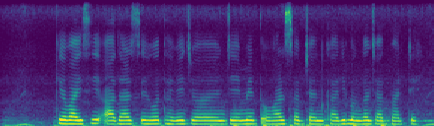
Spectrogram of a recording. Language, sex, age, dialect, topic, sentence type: Bhojpuri, female, 18-24, Northern, banking, statement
